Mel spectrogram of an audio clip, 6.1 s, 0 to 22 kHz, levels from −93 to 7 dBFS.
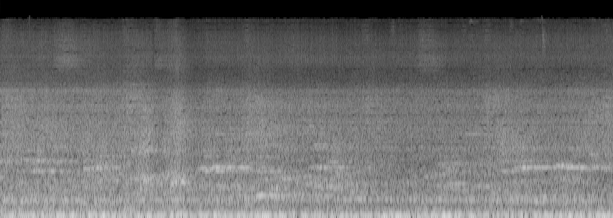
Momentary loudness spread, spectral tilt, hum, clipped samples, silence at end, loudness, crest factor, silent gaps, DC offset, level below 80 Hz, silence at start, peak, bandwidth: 4 LU; -4.5 dB/octave; none; under 0.1%; 0 s; -21 LUFS; 14 dB; none; under 0.1%; -22 dBFS; 0 s; -4 dBFS; 16 kHz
